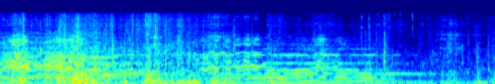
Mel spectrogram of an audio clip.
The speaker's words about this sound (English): it's during the mustering of the Rohirrim at Dunharrow when the horses are frightened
